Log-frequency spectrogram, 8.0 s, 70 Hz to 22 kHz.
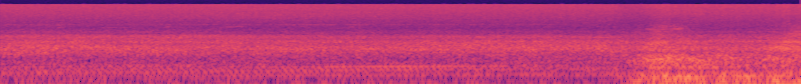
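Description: Distant jet engines of a four-engined Boeing 747-300 freighter on the runway, a steady low rumble that grows abruptly louder about six seconds in.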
